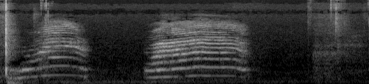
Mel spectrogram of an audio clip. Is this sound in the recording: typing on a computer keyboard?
no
